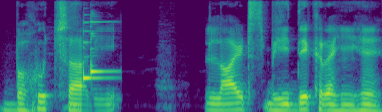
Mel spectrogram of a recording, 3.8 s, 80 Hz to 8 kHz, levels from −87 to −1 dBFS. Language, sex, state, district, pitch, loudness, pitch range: Hindi, male, Madhya Pradesh, Katni, 115 Hz, -18 LUFS, 115-125 Hz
